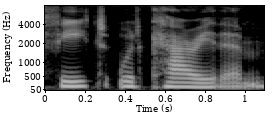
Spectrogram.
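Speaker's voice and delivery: ordinary delivery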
